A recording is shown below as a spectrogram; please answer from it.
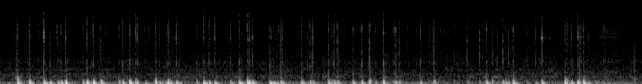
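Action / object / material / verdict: tap / spiral-bound paper notebook / paper / none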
